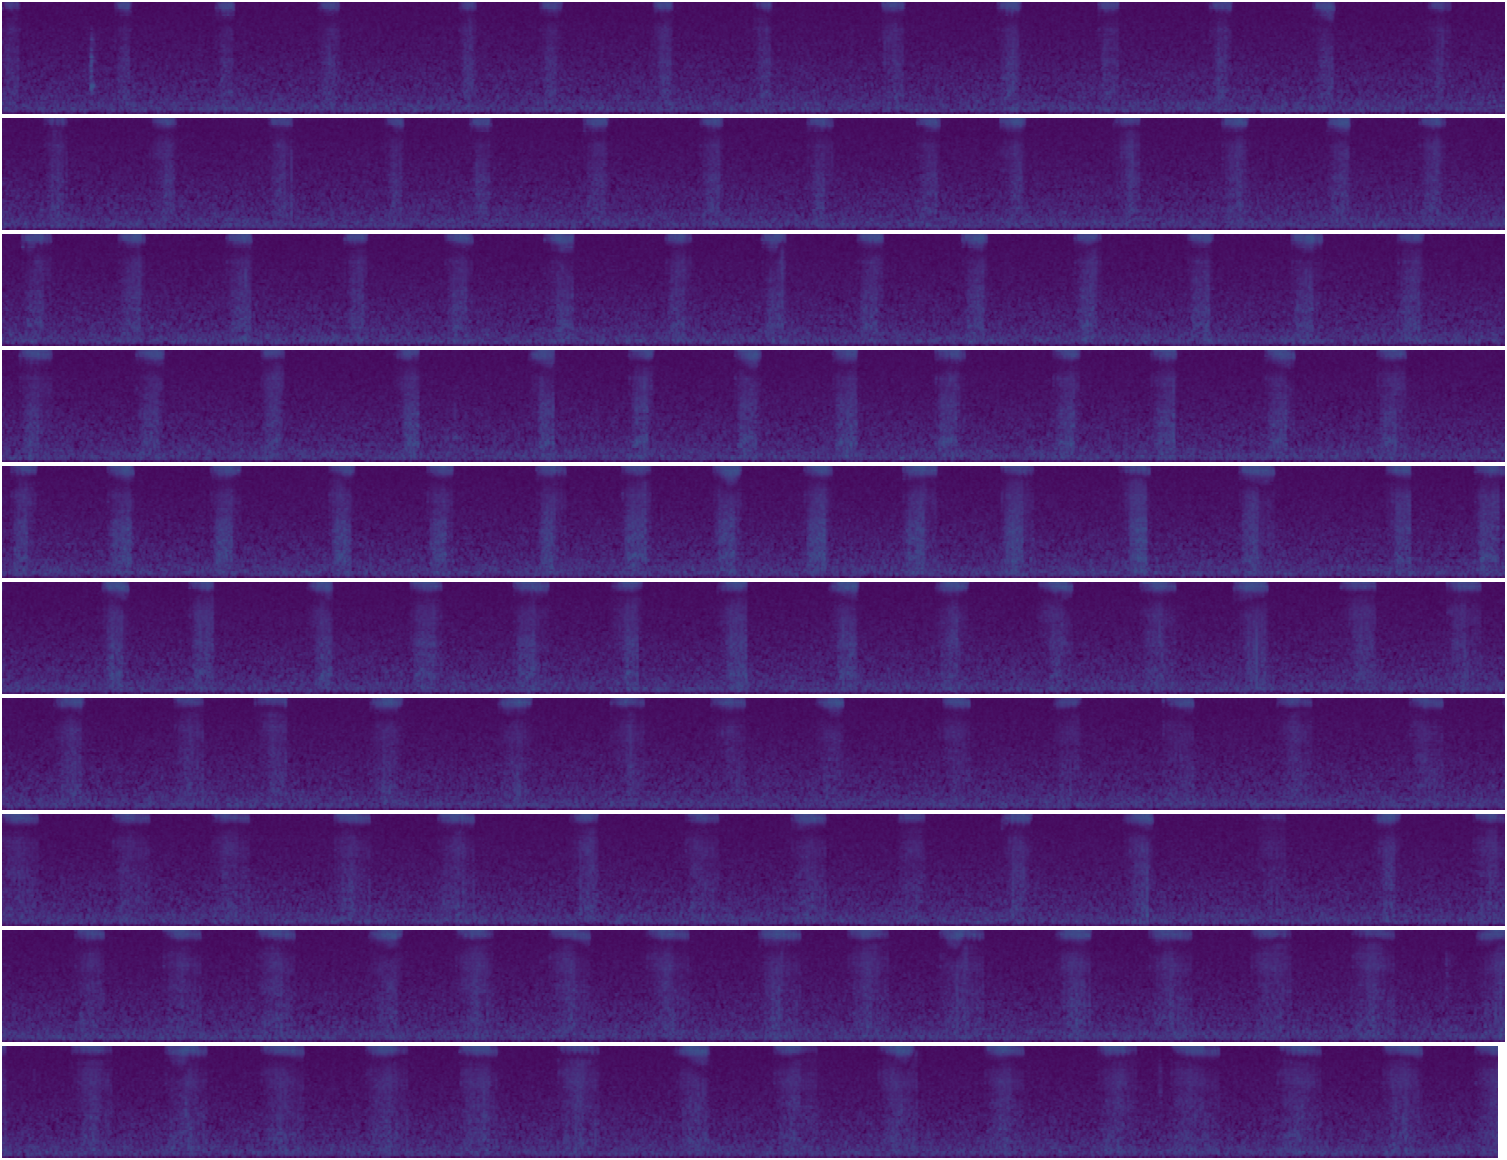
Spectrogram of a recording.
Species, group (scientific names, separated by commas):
Pseudosubria bispinosa, Orthoptera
